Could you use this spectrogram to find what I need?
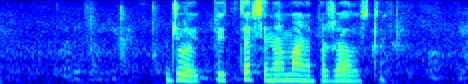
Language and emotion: Russian, neutral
